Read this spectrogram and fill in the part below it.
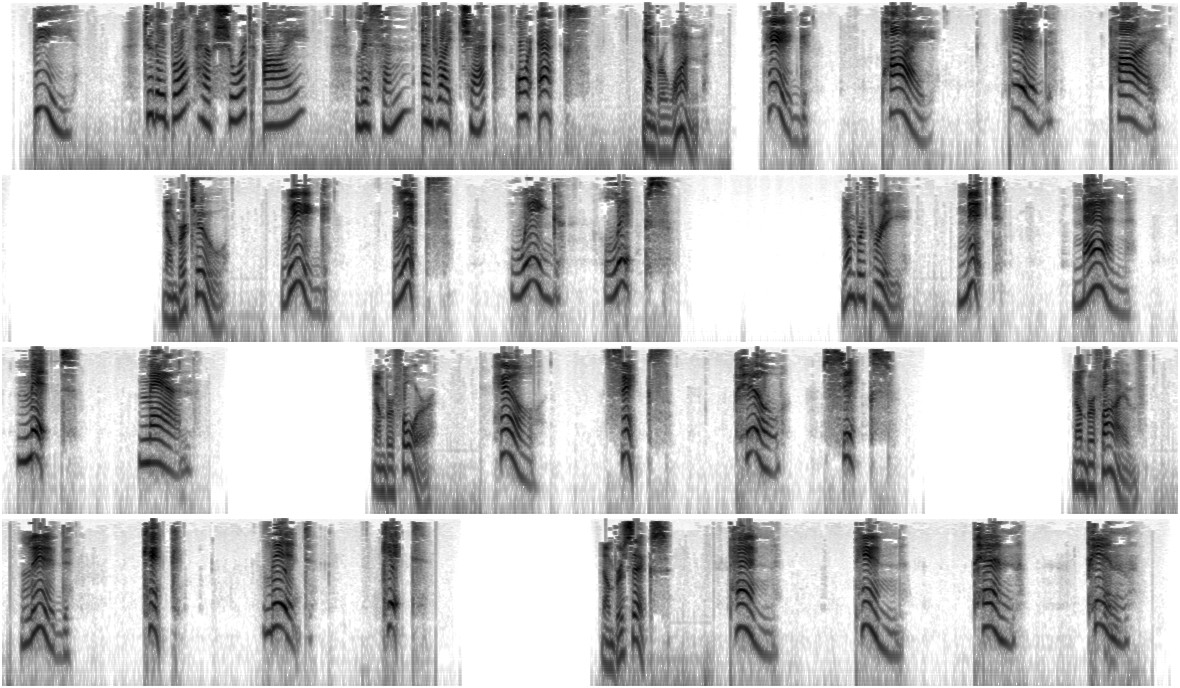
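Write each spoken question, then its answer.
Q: Wig. Lips.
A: check (yes)

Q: Mitt. Man.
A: X (no)

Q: Hill. Six.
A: check (yes)

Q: Lid. Kick.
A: check (yes)

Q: Pen. Pin.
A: X (no)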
